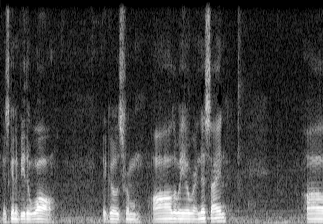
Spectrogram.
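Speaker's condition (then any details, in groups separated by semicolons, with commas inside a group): No condition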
